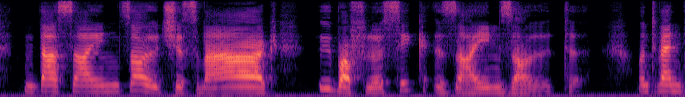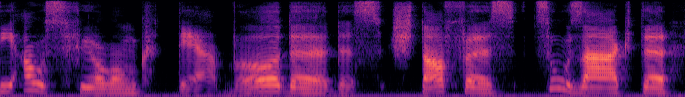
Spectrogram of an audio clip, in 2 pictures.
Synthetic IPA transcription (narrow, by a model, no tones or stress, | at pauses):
dasaɪnzɔlʃəsvɛɐkʔyːbɐflʏsɪkz̥aɪnzɔltʰə | ʊntv̥ɛndiːʔaʊsfyːʁʊŋkd̥ḛːɐvʏʁdədɛsʃtɔfəs | t͡suːzaːktʰə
